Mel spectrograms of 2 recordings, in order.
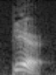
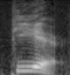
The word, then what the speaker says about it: Pierre: write it like this people are just going to pronounce it Pier we want it to be pronounced Pierre so this is how we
